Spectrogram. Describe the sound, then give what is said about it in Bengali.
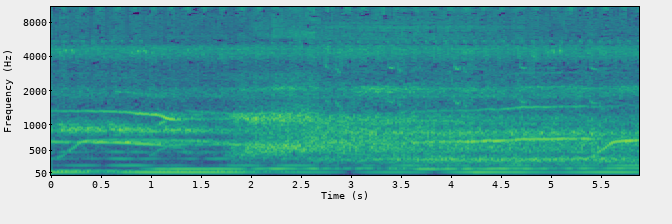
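Howling of a pack of dogs or wolves on a snowy night beside a large tomb as a storm builds: long, wavering cries that rise and fall, layered over a steady low rumbling drone. “সেই কুকুর বা নেকড়ের দল আরো কাছে চলে এসেছে। তারা মহা উল্লাসে চিৎকার করছে।”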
